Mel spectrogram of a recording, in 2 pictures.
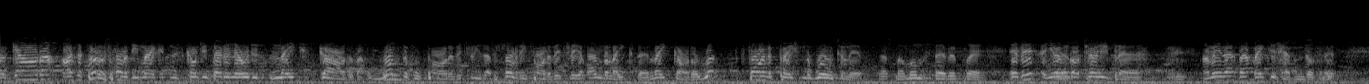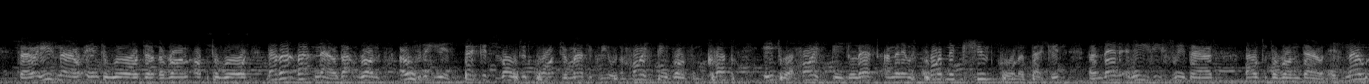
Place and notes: World Superbikes 2003 ... Super Pole ... one point stereo mic to minidisk ...
Towcester, United Kingdom, 14 June 2003, 16:00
